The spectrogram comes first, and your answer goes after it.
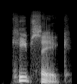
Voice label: "keepsake", American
